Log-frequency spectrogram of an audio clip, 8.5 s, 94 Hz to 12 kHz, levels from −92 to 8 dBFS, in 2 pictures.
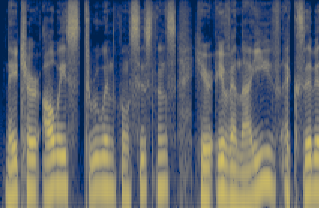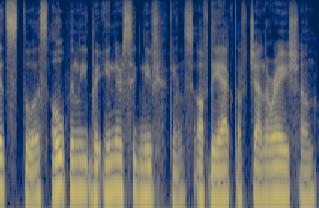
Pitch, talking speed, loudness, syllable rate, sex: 135 Hz, 140 wpm, -18 LUFS, 5.0 syllables/s, male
